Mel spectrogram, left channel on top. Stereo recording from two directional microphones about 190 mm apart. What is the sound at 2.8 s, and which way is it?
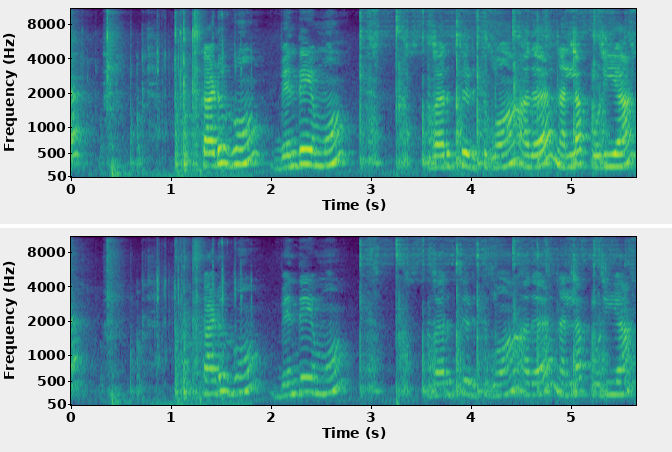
Cutlery, 5° right (ahead or behind).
